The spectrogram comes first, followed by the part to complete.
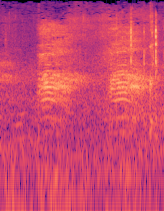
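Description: A crow cawing twice, the calls about a second apart.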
